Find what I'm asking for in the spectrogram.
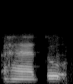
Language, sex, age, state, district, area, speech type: Bengali, male, 18-30, West Bengal, Malda, rural, conversation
